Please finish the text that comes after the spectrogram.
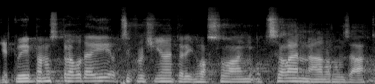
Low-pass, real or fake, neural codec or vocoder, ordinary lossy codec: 14.4 kHz; fake; codec, 44.1 kHz, 2.6 kbps, SNAC; Opus, 32 kbps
